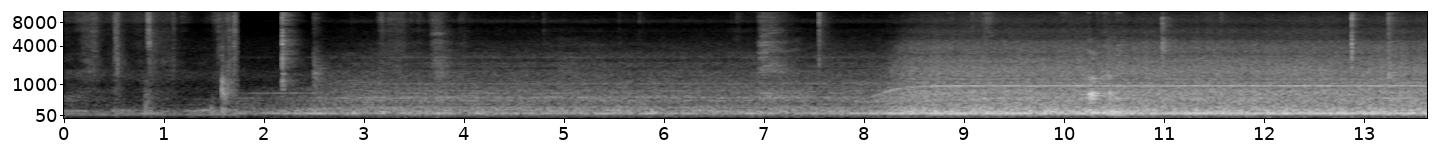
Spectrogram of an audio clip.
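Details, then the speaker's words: Pellet stove with SIC fail (overheat) alarm, after installing a new fan motor and resetting: the motor hum rises quickly to a steady, clean whine and holds; fan spins up normally. "so you can hear that fan kicked in and going"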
